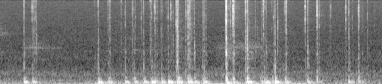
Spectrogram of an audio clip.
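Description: A mailing address typed on a computer keyboard, a close, steady run of quick key clicks with a few louder strokes mixed in.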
